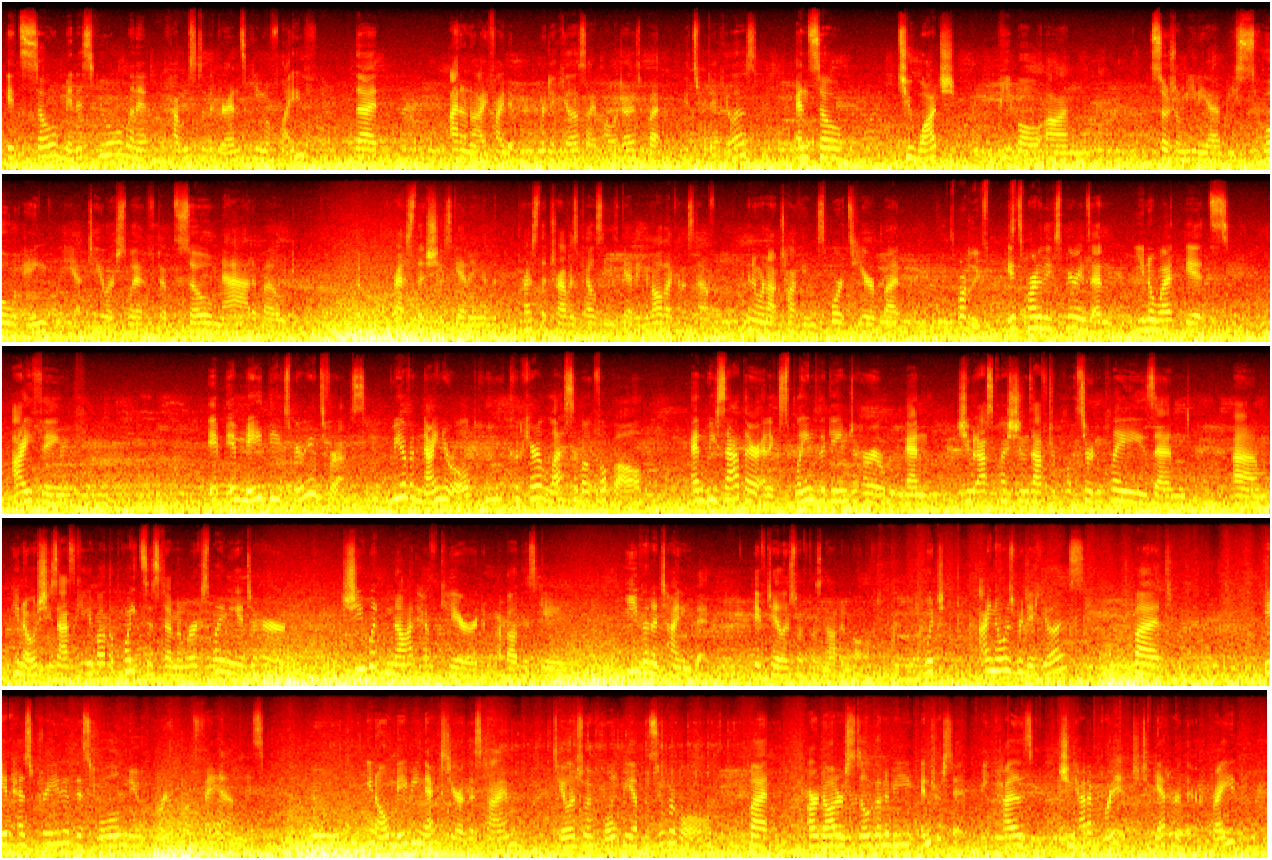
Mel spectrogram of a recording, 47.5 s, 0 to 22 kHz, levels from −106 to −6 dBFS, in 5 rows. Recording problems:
wrong speed, natural pitch; too fast; 1.5 times normal speed
echo of what is said; noticeable; throughout; 300 ms later, 20 dB below the speech
wind noise on the microphone; heavy; 7 dB below the speech
murmuring crowd; loud; throughout; 8 dB below the speech
dog barking; faint; from 19 to 21 s; peak 15 dB below the speech

